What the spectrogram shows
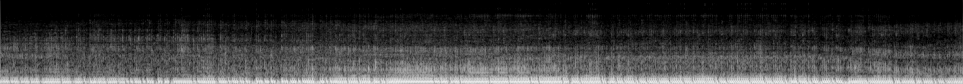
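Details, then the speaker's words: Fully refreshed Nissan Skyline R34 GT-R V-spec twin-turbo engine with big intake system, revved after a cold start: deep, smooth rise and fall with clean pickup and audible turbo spool. No ticking, knocking or lumpiness, a normal healthy engine. "Engine, it's been fully refreshed. There's no weird sounds coming from it, no ticking, no heavy lump. When I revved it, you could hear the turbos fully, obviously with this big intake system they have here."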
